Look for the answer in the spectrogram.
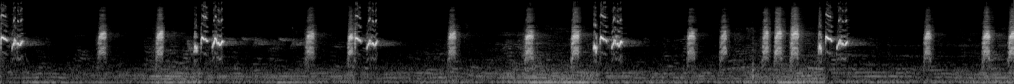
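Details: Sooty-headed bulbul singing to provoke rival bulbuls: brief liquid warbled phrases recur every second or two, mixed with many sharp, clicky notes, over a steady low background hum.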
